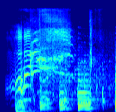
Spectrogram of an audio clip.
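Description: Channel intro jingle: short, bright music with a baby giggling at the start, then repeated chords over a high shimmer and a sharp tick near the end.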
